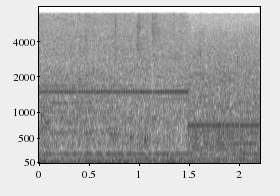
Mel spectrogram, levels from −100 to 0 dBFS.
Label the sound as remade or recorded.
recorded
